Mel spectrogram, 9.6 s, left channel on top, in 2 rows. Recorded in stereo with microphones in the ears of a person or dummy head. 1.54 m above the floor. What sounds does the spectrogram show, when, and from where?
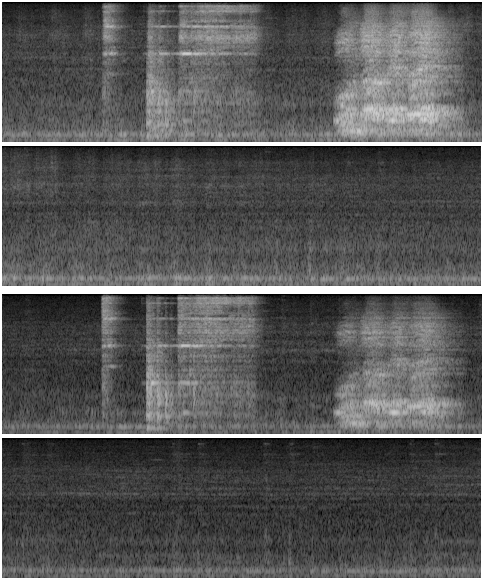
1.0 s a clunk: 75° right (ahead or behind), 3 m
3.3 s a shout: 75° left (ahead or behind), 2.5 m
